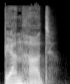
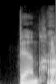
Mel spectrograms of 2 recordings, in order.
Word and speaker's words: Bernhard: Actually, Olivier is not pronounced how the German Oliver would be pronounced. So it's not really that German, but Bernhard. – Bernhard. – I think that's pronounced the German way.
